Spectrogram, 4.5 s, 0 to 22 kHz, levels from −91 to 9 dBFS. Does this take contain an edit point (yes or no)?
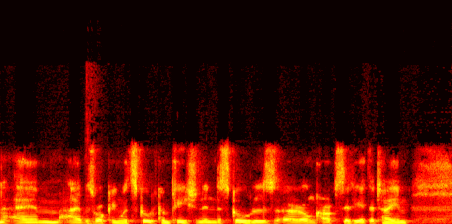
no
